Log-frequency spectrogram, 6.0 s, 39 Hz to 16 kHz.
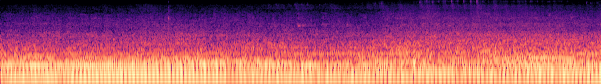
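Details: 4.3 V6 truck at steady idle with exhaust taken off: deep, loud, raw unmuffled rumble; with exhaust on it ran quiet as a sewing machine; alternator belt noted too loose.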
